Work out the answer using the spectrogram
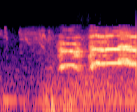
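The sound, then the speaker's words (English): Rooster crowing at a horse stable: one short, loud, brassy crow in two bursts, the second longer and cut off at the end, with no other sounds around it. “Calm night at the Sierra Stables near Mays. As the roosters roam and the horses graze”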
